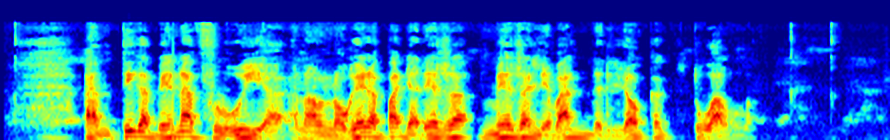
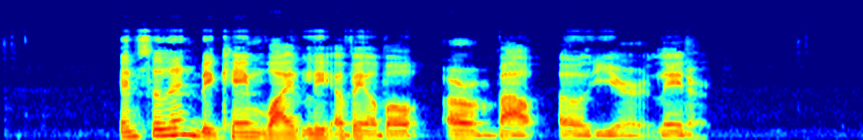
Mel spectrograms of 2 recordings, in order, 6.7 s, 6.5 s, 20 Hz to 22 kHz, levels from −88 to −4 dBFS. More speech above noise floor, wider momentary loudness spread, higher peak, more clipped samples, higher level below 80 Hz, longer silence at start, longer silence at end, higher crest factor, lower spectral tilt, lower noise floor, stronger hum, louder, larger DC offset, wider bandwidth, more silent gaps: second, 35 dB vs 52 dB; first, 11 LU vs 8 LU; about the same, 0 dBFS vs -2 dBFS; neither; first, -46 dBFS vs -58 dBFS; second, 0.2 s vs 0.9 s; second, 1.05 s vs 1.2 s; about the same, 16 dB vs 20 dB; first, -6.5 dB/octave vs -5 dB/octave; second, -50 dBFS vs -71 dBFS; neither; first, -15 LUFS vs -19 LUFS; neither; first, 11.5 kHz vs 9.4 kHz; neither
